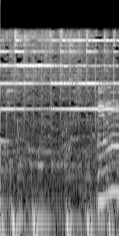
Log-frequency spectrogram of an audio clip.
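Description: Live rock band's drum kit keeping time with quick, evenly spaced cymbal ticks and kick-drum thuds after the held chords drop out, over a steady high-pitched whine.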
